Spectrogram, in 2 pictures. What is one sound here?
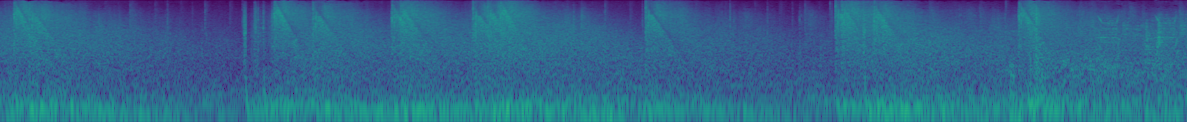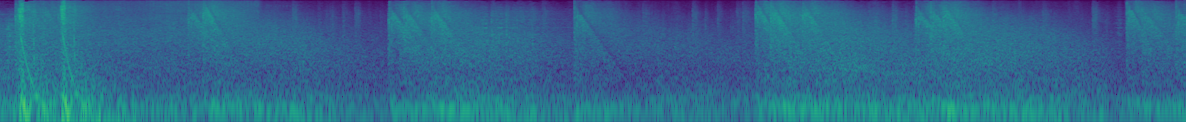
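Heavy naval guns fire in booming salvos, one after another.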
